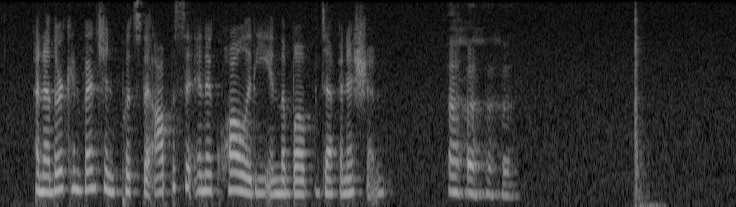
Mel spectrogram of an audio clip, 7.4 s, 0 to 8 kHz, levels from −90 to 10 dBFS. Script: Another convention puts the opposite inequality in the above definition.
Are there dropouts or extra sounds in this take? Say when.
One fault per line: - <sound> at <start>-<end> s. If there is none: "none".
- laugh at 4.5-5.2 s
- thud at 6.3-6.7 s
